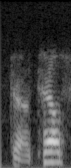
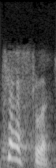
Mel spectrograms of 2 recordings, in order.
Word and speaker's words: Tesla: I mean, pronouncing his name right, Tulsa? – Mm-hmm. Tesla.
